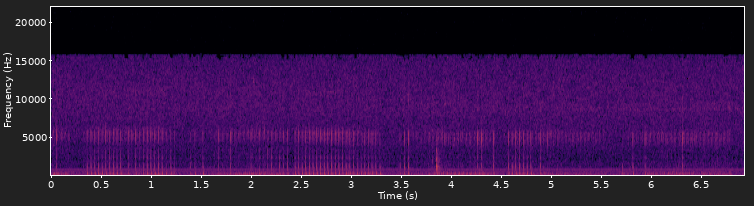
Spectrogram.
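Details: Close purring from a pet cat. The low, pulsing drone comes in rhythmic waves a second or two long, separated by brief quieter gaps, with one faint click midway.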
